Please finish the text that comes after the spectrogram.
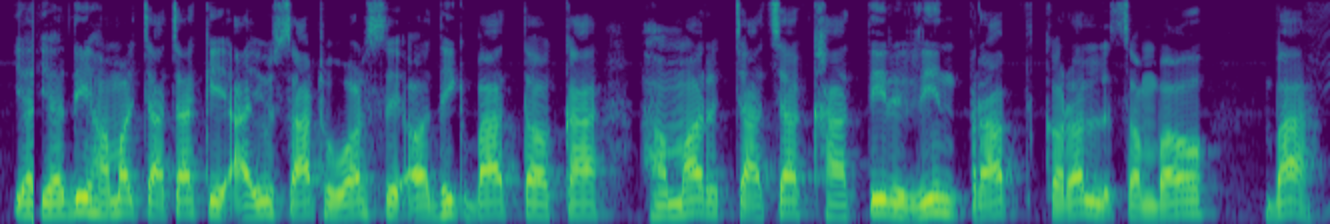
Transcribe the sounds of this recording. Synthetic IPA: jəjəd̪iɦəməɾt͡ʃat͡ʃakeʔa̰jusaʈʰʋəɾsːeʔəd̪ʱikbat̪ːɔka | həməɾt͡ʃat͡ʃakʰat̪iɾɾinpɾap̚t̪kəɾəlsəmbʱəʋ | ba

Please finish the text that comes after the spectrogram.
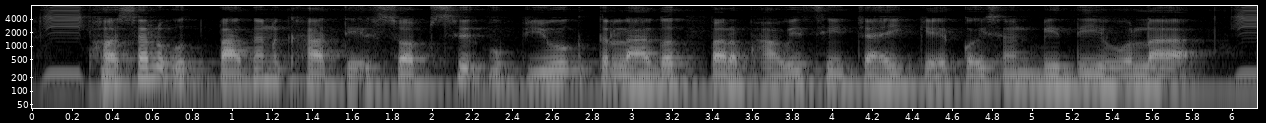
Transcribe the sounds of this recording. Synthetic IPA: pʰəsəlut̪pad̪ənkʰat̪iɾsəbseʔupjoɡt̪laɡət̪pəɾəbʱaʋisĩt͡ʃaikekəjsənbid̪ʱiɦola

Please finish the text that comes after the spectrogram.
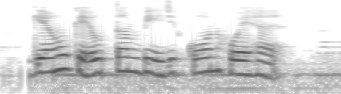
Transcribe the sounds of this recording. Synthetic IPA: ɡeːũːkeːʊt̪ːəmbiːd͡ʒkoːnhoːeːɦɛː

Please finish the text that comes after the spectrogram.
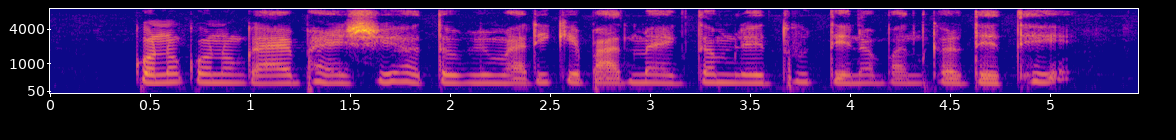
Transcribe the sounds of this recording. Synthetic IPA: koːnokoːnoɡaːjebʱə̃ɪ̃ʃiɦət̪obiːmaːɾikeba̰ːd̪mẽeːk̚d̪əmled̪uːd̪̚d̪eːnabə̃nd̪kəɾd̪eːt̪ʰeː

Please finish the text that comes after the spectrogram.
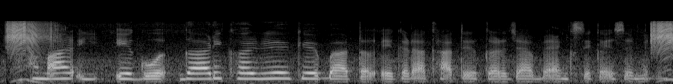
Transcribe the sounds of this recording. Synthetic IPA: hɐmaːɾ | eɡoɡaːɽikʰɐɾiɾekebaːd̪t̪ə̰ḛkɽa̰kʰa̰ːt̪ɪ̰ɾkɐɾd͡ʒaːebɛ̰̃ːŋksekə̰isemɪle

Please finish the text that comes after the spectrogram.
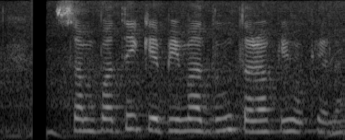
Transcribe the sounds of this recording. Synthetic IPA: səmpət̪ːikebimad̪ut̪əɾəɦkeɦokʰel

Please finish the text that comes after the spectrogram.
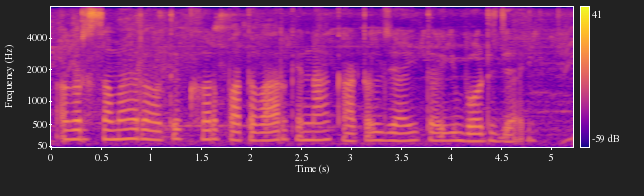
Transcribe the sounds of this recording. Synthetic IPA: ə̰ɡəɾsəməjɾəɦt̪ekʰəɾpat̪ʋaːɾkenakaːʈəld͡ʒaːit̪oibəɽd͡ʒa̰ːḭ

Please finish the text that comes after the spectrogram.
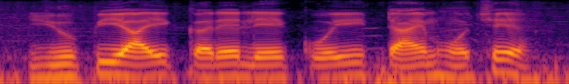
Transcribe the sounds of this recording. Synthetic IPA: jupiaikəɾelekoiʈaimɦot͡ʃʰe

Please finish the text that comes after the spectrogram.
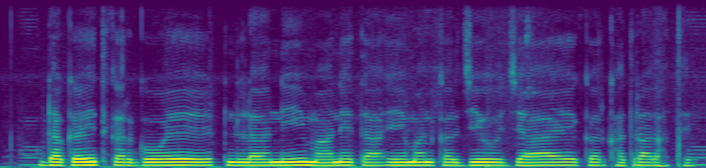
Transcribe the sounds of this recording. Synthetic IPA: ɖəkəɪt̪kəɾɡoːelənimaːnet̪aeːmənkəɾd͡ʒiːwd͡ʒaːekəɾkʰət̪ɾaɾəɦt̪ɦeː

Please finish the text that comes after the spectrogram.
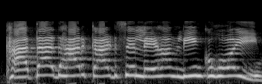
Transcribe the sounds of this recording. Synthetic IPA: kʰaːt̪ad̪ʱaːɾkaːɾɖseleːɦəmlĩŋkɦoːi

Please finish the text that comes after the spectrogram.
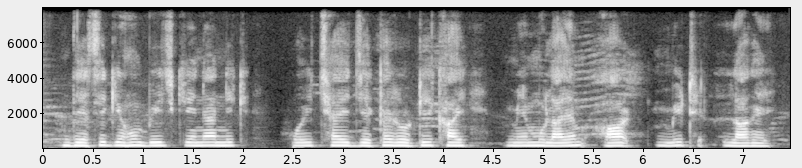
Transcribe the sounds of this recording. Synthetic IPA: d̪ɛːsiɡeɦũbiːd͡ʒkeːnanɪk | hoːit͡ʃʰaːid͡ʒeːkəɾɾoːʈikʰaːi | mẽːmʊlaːjəmaː | mɪʈʰ | laːɡəeː

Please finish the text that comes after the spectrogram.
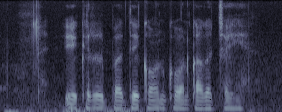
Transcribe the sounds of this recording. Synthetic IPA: eːkɾbɐd̪ekɔːnkɔːnkaːɡəd͡ʒ̚t͡ʃaːɦieː

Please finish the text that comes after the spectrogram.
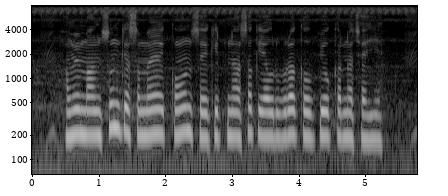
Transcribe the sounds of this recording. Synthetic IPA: həmemaːnsunkesəməjkɔːnsekɪʈnaːsəkjaʊɾbɾəkaʊpjoːɡ̚kəɾnat͡ʃaːɦie

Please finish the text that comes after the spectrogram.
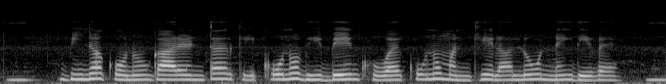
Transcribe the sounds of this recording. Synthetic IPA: binakoːnõɡaːɾə̃ɳʈəɾkekoːnõbʱibɛ̃ːŋkɦoekoːnõmənkʰeːlaloːnːɐɦĩd̪eːʋɛː

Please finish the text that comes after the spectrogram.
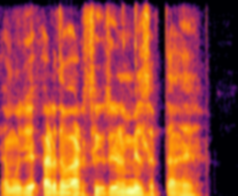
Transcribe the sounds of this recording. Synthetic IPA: kja̰ːmʊd͡ʒʱeʔɐɾd̪ʱʋaːɾsɪkɾɪɽ̤̃mɪls̬ɐk̚t̪aɦɛː

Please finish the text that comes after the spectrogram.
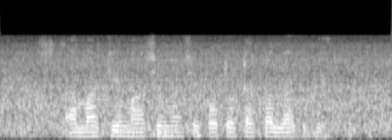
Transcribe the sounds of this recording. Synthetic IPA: a̰makimasemasʰekɔt̪oʈakalaɡbe

